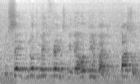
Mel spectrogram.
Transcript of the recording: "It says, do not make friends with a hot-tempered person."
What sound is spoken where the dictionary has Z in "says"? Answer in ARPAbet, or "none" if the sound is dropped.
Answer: none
